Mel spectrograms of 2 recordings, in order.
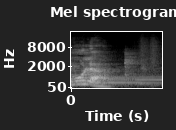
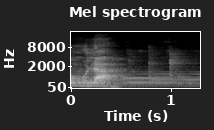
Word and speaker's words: mula: Y aquí digo, mula o mulá. Mula, ¿verdad? Quiere decir que su acento ortográfico está en su penúltima sílaba.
